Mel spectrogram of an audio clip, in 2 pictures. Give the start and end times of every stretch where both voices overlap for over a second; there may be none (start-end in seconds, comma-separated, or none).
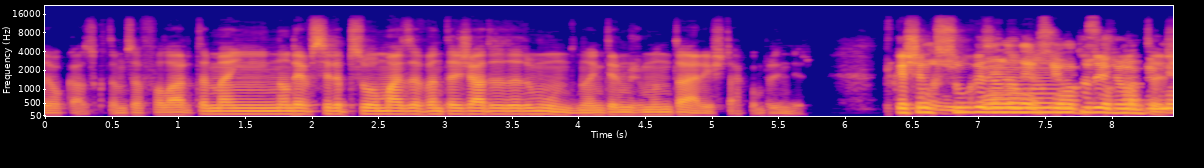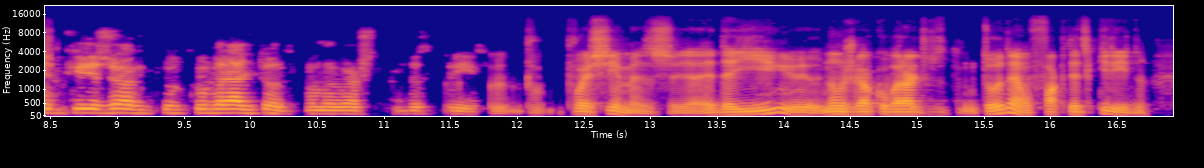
6.7-8.6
